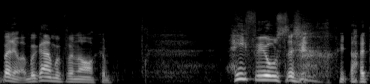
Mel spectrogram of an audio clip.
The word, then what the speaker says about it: Vanaken: I think that is how we pronounce it. I've settled on that, really. I think I've listened to enough commentary to hear them say the words Vanaken. There's no R in it.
